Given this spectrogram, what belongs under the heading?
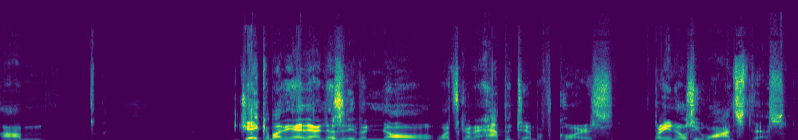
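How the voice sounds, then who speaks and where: Deep-voiced man teaching a Bible class. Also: expressive, a little slow, pauses often, fairly bright tone, dry recording, studio quality. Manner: conversational, jokey asides, frequent ums. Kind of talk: informal Bible class lecture.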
